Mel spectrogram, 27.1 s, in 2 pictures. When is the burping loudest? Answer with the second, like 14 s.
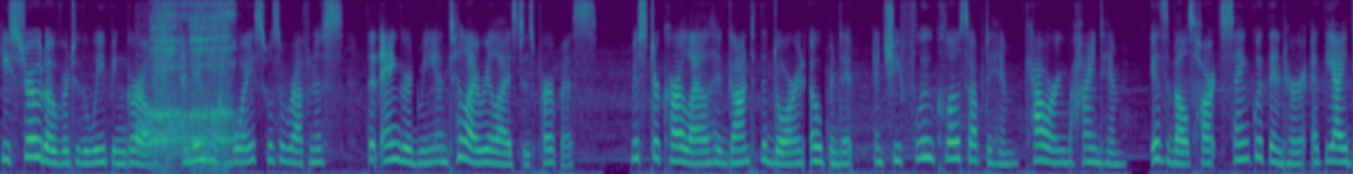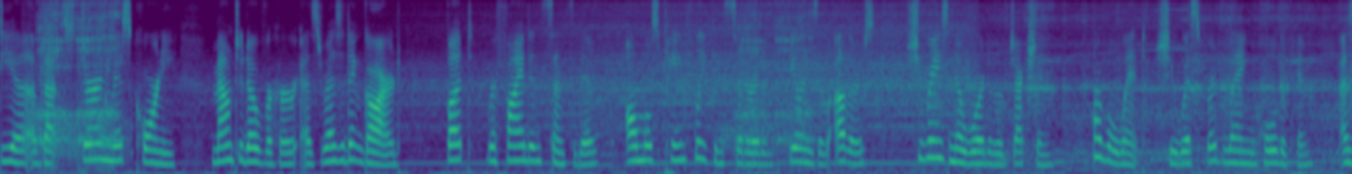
2 s.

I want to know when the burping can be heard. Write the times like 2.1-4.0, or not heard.
1.4-2.5, 13.7-14.9, 20.7-21.8.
